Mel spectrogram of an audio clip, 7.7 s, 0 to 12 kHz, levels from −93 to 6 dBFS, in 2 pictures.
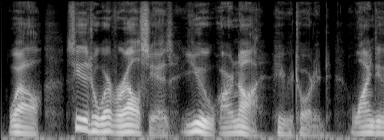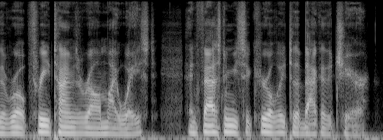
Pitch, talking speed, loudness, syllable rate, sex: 100 Hz, 225 wpm, -19 LUFS, 6.4 syllables/s, male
